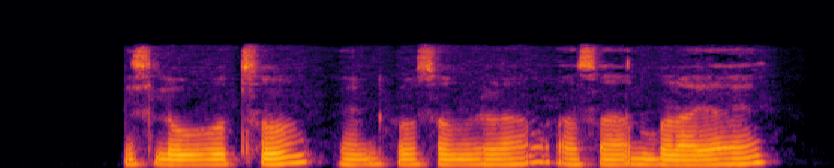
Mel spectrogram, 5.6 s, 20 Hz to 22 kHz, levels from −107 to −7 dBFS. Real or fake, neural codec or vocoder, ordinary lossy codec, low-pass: fake; codec, 16 kHz, 16 kbps, FreqCodec, larger model; AAC, 48 kbps; 7.2 kHz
